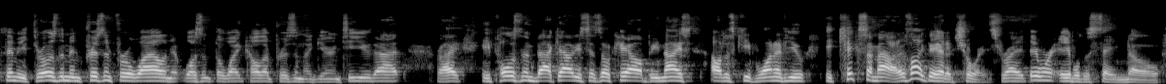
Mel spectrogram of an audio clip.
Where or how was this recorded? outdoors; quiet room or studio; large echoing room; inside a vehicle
large echoing room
